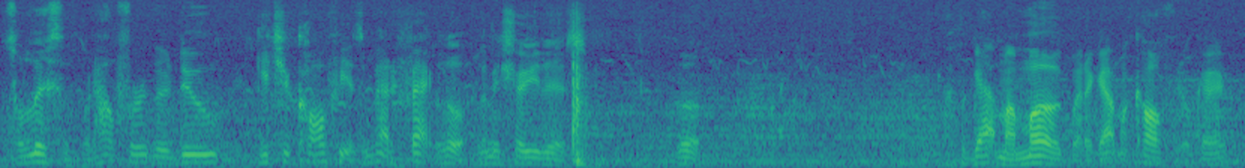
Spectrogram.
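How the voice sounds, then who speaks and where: A man's voice: lowish voice, a little fast, dull audio. Casual middle-aged guy filming himself by the lake, hyped sales talk, keeps saying okay and guys, a bit of outdoor noise behind him. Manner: animated, repeats "okay?" and "guys", gestures with hands. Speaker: fishing vlogger and tackle seller. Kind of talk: energetic sales pitch and fishing vlog. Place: outdoors at a lakeshore. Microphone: camera held close to the face.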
